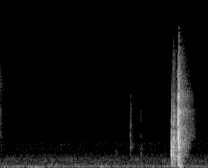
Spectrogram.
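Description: Trading cards handled at a table: a few faint ticks, then one short swish near the end as a card is slid off the front of the stack.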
